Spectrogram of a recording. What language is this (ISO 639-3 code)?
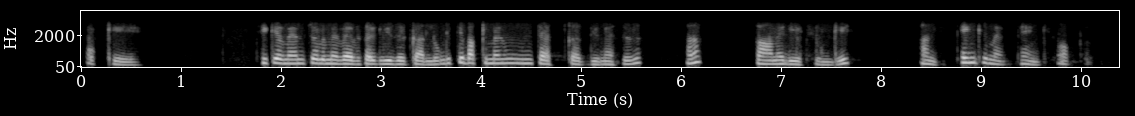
pan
